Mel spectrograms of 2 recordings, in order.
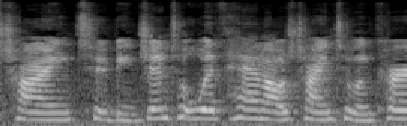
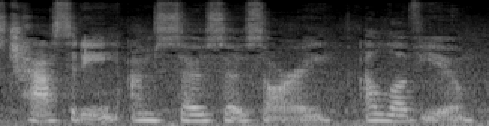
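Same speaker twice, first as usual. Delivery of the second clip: tender comfort; 4 semitones lower, 6 dB quieter than usual. Retold or imitated. Daughter hugs and comforts her.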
